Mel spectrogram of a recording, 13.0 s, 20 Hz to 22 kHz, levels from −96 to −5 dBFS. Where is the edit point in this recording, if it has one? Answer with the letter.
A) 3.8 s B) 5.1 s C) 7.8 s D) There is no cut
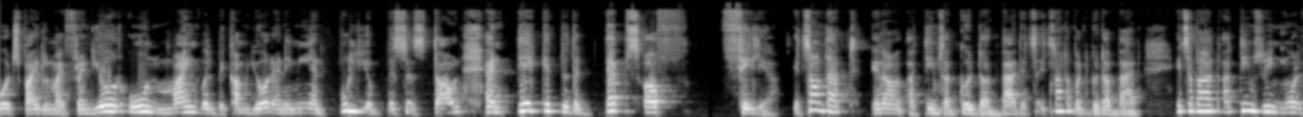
C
